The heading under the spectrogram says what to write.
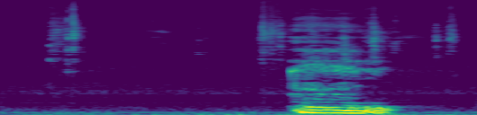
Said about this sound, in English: You'll maybe hear me shuffling some cards as I'm recording this.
